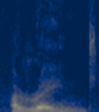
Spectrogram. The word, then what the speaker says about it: arraigned: So now she Arraigned. The G is silent.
